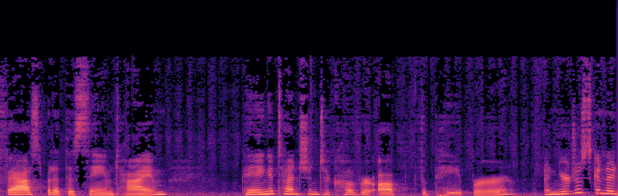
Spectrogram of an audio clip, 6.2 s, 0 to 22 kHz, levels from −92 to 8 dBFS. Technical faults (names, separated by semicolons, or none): none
